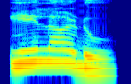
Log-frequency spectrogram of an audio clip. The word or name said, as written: ಏಲಾಡು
